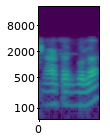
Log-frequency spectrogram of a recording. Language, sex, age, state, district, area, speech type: Marathi, male, 30-45, Maharashtra, Akola, rural, conversation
